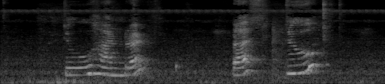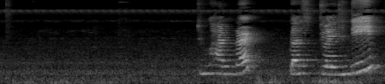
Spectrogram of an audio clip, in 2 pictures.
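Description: A young girl reads numbers aloud close by, in short bursts.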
